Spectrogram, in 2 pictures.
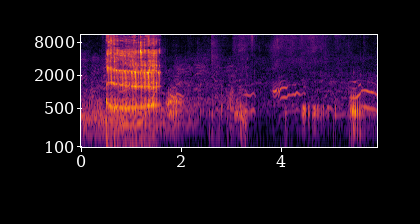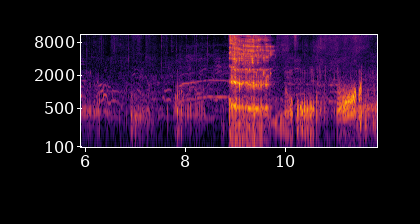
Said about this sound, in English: That one felt really good. I hope my burping doesn't bother you, because there's plenty more where that came from.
